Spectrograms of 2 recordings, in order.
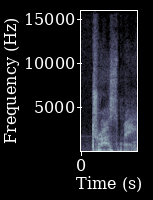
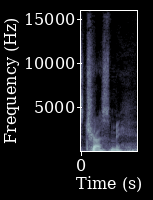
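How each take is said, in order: First: Whispered. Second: Said in the usual way. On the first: Shown as a demonstration.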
